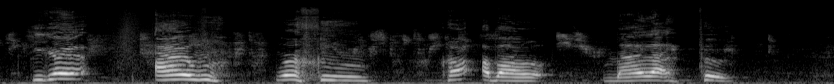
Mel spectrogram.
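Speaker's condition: Disability affecting speech; words not clear

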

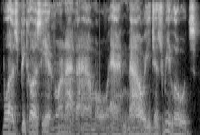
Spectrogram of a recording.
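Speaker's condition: Gunshot injury to voice box; shot 15 times

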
